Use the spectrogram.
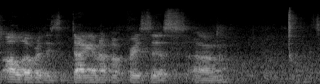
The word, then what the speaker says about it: Ephesus: I had gone to Rome last year to turn 50, and there were these coming, there's all over these Diana of Ephesus, that's how you say it, sculptures, a fertility symbol, these women that are kind of multiple breasts.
